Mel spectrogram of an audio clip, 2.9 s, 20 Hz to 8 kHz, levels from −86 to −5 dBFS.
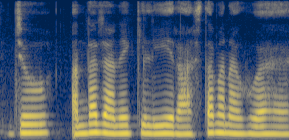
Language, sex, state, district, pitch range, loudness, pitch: Hindi, male, Chhattisgarh, Bastar, 165-180 Hz, -16 LUFS, 170 Hz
